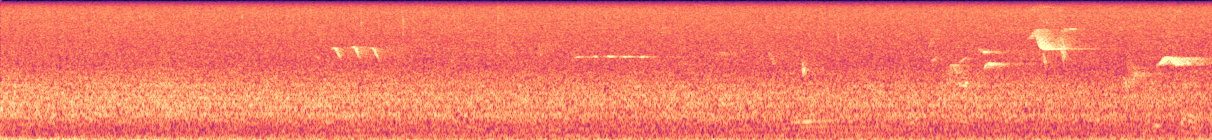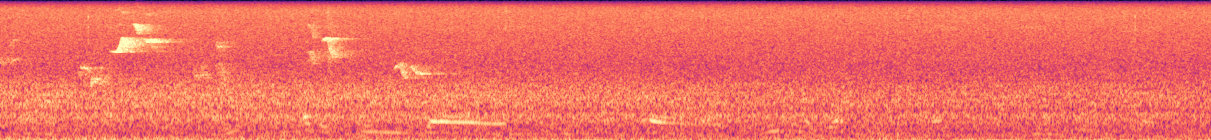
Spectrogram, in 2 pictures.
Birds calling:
Song Sparrow (Melospiza melodia), Gray Catbird (Dumetella carolinensis), American Goldfinch (Spinus tristis)

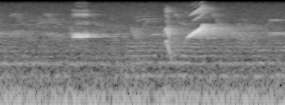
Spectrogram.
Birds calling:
Iiwi (Drepanis coccinea)

